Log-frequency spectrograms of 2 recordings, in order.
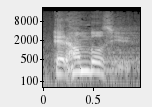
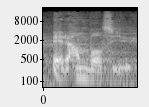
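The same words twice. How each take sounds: First: "It humbles you" said again, pitch lifted and leaning on "humbles"; emphatic repeat. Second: Said in the usual way. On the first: Shown as a demonstration. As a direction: hit "humbles" firmly the second time.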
